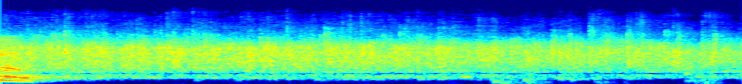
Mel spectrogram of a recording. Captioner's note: audience clapping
